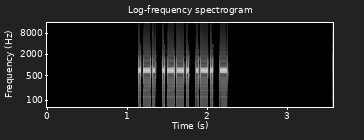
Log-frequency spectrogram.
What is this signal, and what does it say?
Morse code, heard as a keyed tone, about 40 wpm, 700 Hz. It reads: RPRT
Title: Abbreviations 40wpm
